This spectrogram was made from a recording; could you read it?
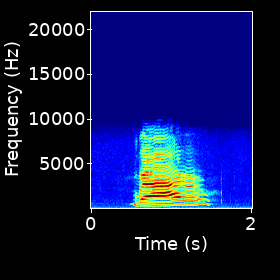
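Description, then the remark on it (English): A single drawn-out cat meow, loud, lasting about a second with a slight rise and fall in pitch, heard alone against a quiet background. “And the kitty cat? You see the cat?”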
